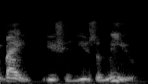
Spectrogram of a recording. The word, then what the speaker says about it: Muil: And his name was Rory Mew, spelled M-U-I-L, but pronounced just like the animal, Mew.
